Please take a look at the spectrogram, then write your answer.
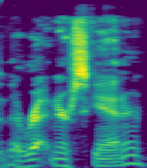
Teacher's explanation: The way you added the little R sound in the retina scanner in your eye is quite common in some British accents. It's called the intrusive R.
